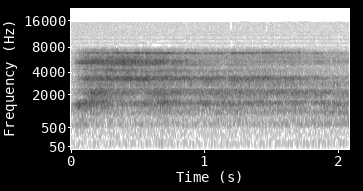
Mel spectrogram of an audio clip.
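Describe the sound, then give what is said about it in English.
A long, airy deep breath, in through the nose and out through the mouth, steady and drawn out for a couple of seconds with a soft hiss and no talking over it. “Let's breathe in through your nose. See how big you can make your belly. Out through your mouth.”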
